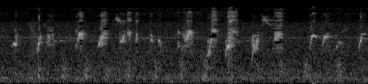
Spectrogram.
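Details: Forest decoy recording of a Long-tailed shrike: rapid, scratchy chattering of short high notes, tightly packed, each burst lasting a fraction of a second, over soft background hiss.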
